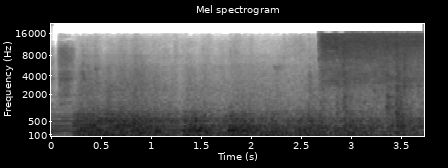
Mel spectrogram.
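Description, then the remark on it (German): A loud, continuous rumble and roar of a subway train rushing through a tunnel, with a rattling low-end clatter and a hissing rush that brightens near the end. No voices. “Und schreckst mitten im Klackern und Rauschen des U-Bahn-Tunnels auf.”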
